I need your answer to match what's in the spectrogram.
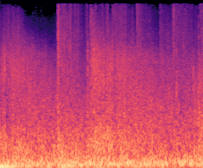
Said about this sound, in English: Suddenly, as if to confirm the men's suspicions of concealed ordnance, an enormous set of explosions occurred.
